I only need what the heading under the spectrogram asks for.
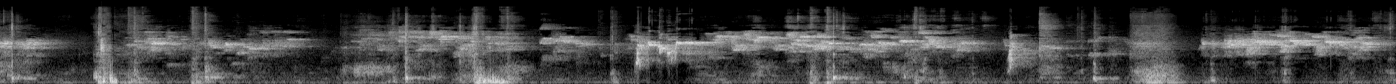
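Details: Tame bulbul's warbling song, used to encourage other bulbuls to sing, with varied chirping and tweeting phrases over fourteen seconds, broken by repeated knocks and thuds in a small room.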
